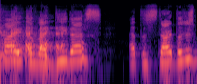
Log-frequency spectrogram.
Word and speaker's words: Adidas: people in chat saying i am pronouncing adidas right oh it is actually a german brand so this is an adidas commercial for adidas where they say adidas in the commercial yeah and then we've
